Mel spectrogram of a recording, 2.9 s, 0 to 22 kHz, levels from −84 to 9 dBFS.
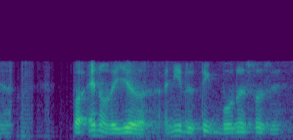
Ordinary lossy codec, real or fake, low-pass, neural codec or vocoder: none; real; 3.6 kHz; none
